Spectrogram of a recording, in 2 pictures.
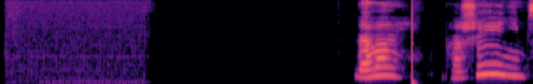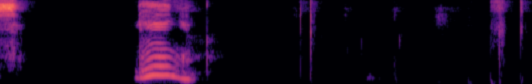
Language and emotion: Russian, neutral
